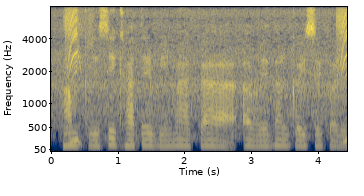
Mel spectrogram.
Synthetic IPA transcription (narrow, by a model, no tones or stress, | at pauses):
ɦəmkɾisikʰat̪iɾbimakaəbed̪ənkəjsekəɾe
